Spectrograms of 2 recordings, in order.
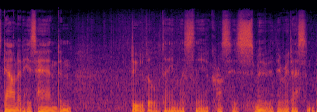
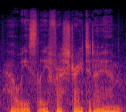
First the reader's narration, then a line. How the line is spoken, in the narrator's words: he sighed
